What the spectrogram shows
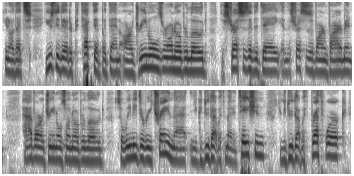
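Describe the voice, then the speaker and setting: Breathwork instructor, dark mellow tone, mid-range pitch, informal rambling explanations, demonstrating while talking. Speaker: breathwork and movement trainer.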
